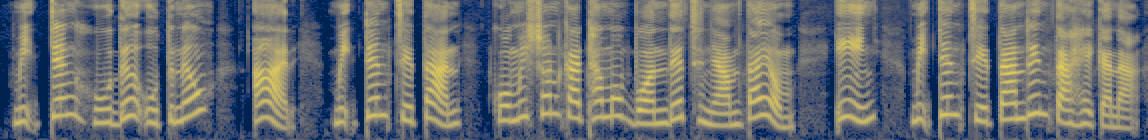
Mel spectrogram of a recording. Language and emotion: Santali, happy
